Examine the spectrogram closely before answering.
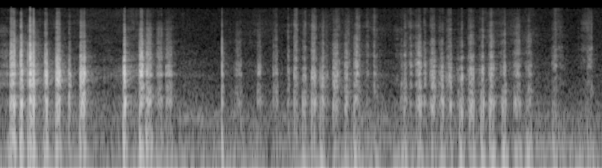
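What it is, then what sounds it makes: Plastic shaker bottle scratched and tapped. A pink plastic shaker bottle is held sideways while fingernails scratch and tap its lid and bottom. Quick, dry clicks and scratches come in a fast rhythmic patter, loudest and brightest at the start, then settling into a softer, steady run of light taps.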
